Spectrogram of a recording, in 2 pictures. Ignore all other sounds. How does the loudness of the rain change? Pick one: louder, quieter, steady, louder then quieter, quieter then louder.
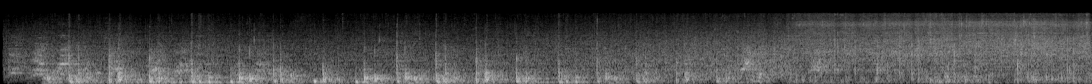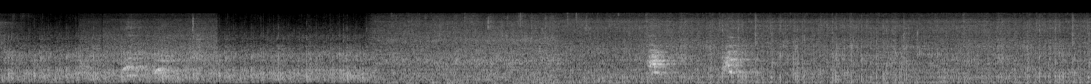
louder.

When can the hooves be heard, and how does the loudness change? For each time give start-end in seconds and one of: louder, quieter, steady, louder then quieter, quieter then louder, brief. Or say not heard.
0.4-11.1 quieter.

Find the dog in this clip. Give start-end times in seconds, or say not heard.
0.1-2.8, 7.3-8.4, 11.7-13.1, 16.9-18.5.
